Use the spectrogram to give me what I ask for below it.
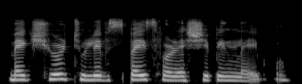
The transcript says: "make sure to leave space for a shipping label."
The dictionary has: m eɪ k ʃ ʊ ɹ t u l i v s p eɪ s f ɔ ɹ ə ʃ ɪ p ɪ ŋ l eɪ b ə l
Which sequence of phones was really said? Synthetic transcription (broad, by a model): m eɪ k ʃ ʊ ɹ t u l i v s p eɪ s f ɔ ɹ ə ʃ ɪ p ɪ ŋ l eɪ b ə l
